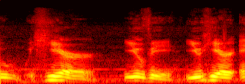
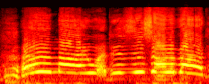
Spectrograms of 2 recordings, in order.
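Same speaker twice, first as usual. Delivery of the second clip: very high, loud hammed-up scream; madam screaming; 6 dB louder than usual. Madam sees chaos on her stage, screaming in shock. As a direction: wail it in a shrieking madam voice. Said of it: "she just screams".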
